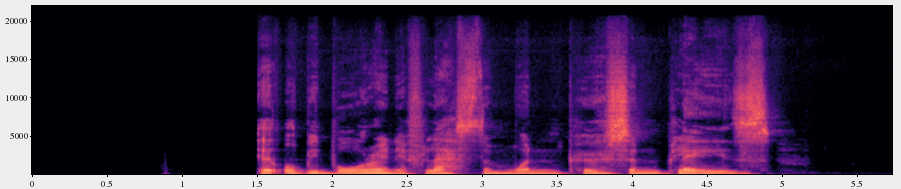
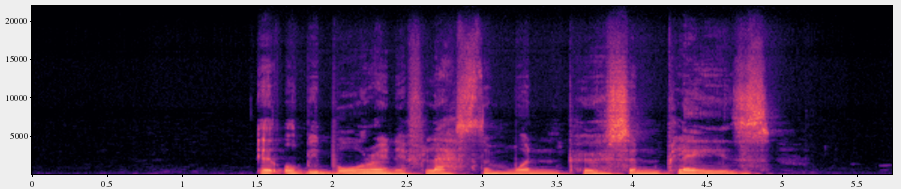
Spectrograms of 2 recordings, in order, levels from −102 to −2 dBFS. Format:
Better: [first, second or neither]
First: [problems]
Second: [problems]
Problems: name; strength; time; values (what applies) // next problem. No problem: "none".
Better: second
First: noise reduction (neural mask model DeepFilterNet 3)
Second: none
